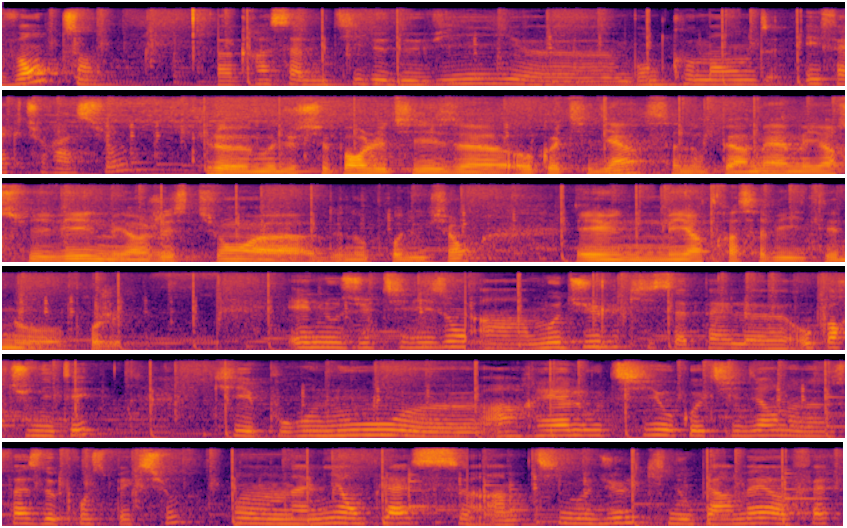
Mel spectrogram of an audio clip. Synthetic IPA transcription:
vɑ̃t̪ | ɡʁasalut̪ʰid̪əd̪əviøbɔ̃d̪kɔmɑ̃d̪efakt̪yʁasjɔ̃ | ləmɔd̪ylsypɔʁlyt̪ʰilizøokɔt̪ʰid̪jɛ̃sanupɛʁmɛɛ̃mejœʁsɥiviynmejœʁʒɛst̪jɔ̃ød̪ənopχɔd̪yksjɔ̃ | eynmejœʁt̪χasabilit̪ed̪ənopχɔʒɛ | enuzyt̪ʰilizɔ̃ʔɛ̃mɔd̪ylkʲisapɛløɔ̰pɔʁt̪ynit̪e | kʲʰiɛpuʁnuøɛ̃ʁeɛlut̪ʰiokɔt̪ʰid̪jɛ̃d̪ɑ̃nɔfazd̪əpχɔspɛksjɔ̃ | ɔ̃namiɑ̃plasʔɛ̃pət̪ʰimɔd̪ylkʲinupɛʁmɛɑ̃fɛt̪

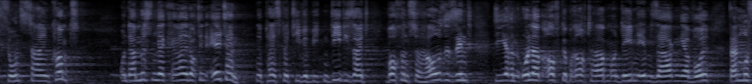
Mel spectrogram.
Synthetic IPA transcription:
t͡sjoːnst͡saːlənkʰɔmt | ʔʊntd̥aːmʏsn̩viːɐɡəʁaːdədɔχd̥eːnʔɛltɐnːəpʰɛɐspɛk̚tʰiːvəbiːtn̩diːdiːzaɪtvɔχn̩t͡suɦaʊzəzɪntd̥iːʔiːʁənʔuːɐlaʊpʔaʊfɡ̥əbʁaʊxthaːbm̩ʊnt̚d̥eːnənʔeːbm̩zaːɡŋ̩jaːvoːld̥anmʊs

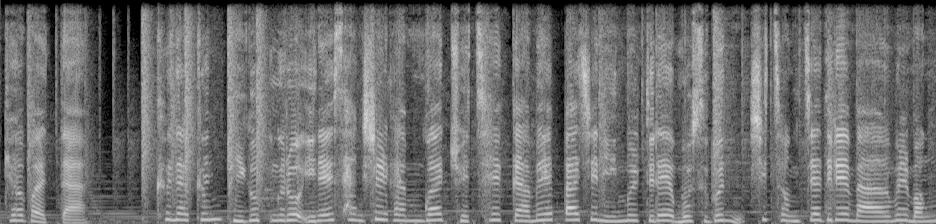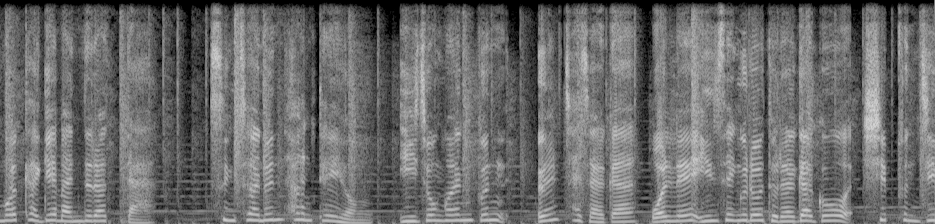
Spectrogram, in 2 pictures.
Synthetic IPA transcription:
kʰjʌbat̚t͈a | kʰɯnakʰɯnpiɡuŋɯɾoʔine̞sʰaŋɕʰiɭɡamɡwat͡ɕɥe̞t͡ɕʰek͈ame̞p͈ad͡ʑininmuɭt͈ɯɾe̞mosʰɯbɯnɕʰit͡ɕʌŋt͡ɕ͈adɯɾe̞maɯmɯɭmʌŋmʌkʰaɡe̞mandɯɾʌt̚t͈asʰɯŋt͡ɕʰʌnɯnhantʰe̞jʌŋid͡ʑoŋɦwanbunɯɭt͡ɕʰad͡ʑaɡawʌɭːeinsʰe̞ŋɯɾotoɾaɡaɡoɕʰipʰɯnd͡ʑi

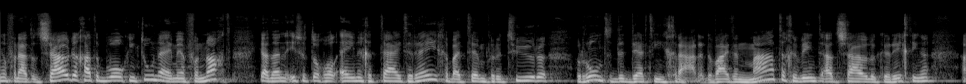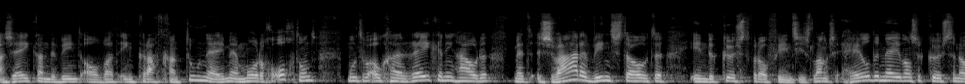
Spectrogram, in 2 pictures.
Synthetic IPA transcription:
ŋəfɑnœɥtətsœɥdəχaːt̚dəbəfɔlˠkɪŋtunejmənɛnvɔnɑχt | jaːdɑnɪsəɹtɔχʋɛlˠʔejnəχətɛjtrejχəbɛjtɛmpəratʰyːɾə | rɔntdədɛrtinχra̰ːdədəʋaːjtənmaːtəχəʋɪntœɥtsœɥdələkərɪχtɪŋən | ʔa̰ːzejkɑndəʋɪntɑ̰lˠʋɑtɪ̰nkrɑχtχaːntunejmənɛnmɔrɣəɔχtənt | mutəʋəowkχaːnrejkənɪŋɦɑwdənmɛtzʋaːɾəʋɪntstowtəʔɪndəkøst̚prowfɪnsislɑŋsɦeːlˠdənejdəlɑnsəkøstəno

